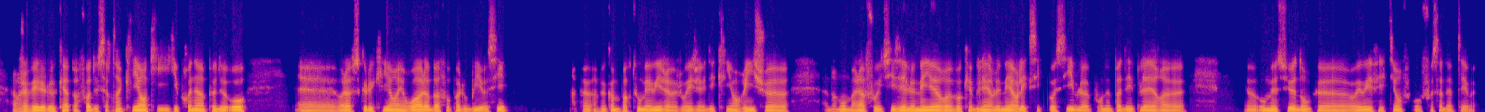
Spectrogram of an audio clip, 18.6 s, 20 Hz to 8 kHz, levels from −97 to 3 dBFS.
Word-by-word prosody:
alors, 85 - -6
j'avais 90 +3 +3
le 95 - +5
le 95 -1 +2
cas 110 -1 0
parfois 100 +2 -1
de 95 - -3
certains 100 +2 -2
clients 110 +2 +4
qui 90 -4 -4
qui 95 - -3
prenaient 95 0 +1
un 95 -2 +3
peu 95 - -2
de 95 +1 +2
haut, 105 +4 +5 0.6
heu, 80 -2 -3
voilà, 90 +3 +2
parce 95 - -4
que 100 - -1
le 95 - +2
client 95 +2 +1
est 90 - +2
roi 105 +5 +4
là-bas, 105 +1 +3
faut - - -7
pas 95 - -3
l'oublier 90 +1 -1
aussi. 125 - 0 0.8
Un - - -16
peu 95 - -3
un - - -9
peu 95 +1 -4
comme 90 -3 -1
partout, 100 +7 -1
mais 95 -5 +3
oui, 100 +1 +4
je 90 -2 -1
je - - -9
voyais 90 +1 -1
j'avais 85 -1 -3
des 85 0 -5
clients 95 -3 -2
riches, 100 +3 -1
heu, 85 -3 0 0.5
ah - - -20
bah, 80 0 -10
bon, 95 +2 0
ben, 85 0 -2
là 95 +1 +2
faut 95 - -3
utiliser 95 +3 0
le 90 0 +3
meilleur, 100 0 +5
heu, 95 - +2
vocabulaire, 100 +3 0
le 100 - +2
meilleur 100 0 +3
lexique 95 -1 -3
possible, 105 +1 -1
heu, 90 - -1
pour 95 - -8
ne 95 - 0
pas 100 +3 -3
déplaire, 100 +1 -1
heu 90 0 -2 0.8
heu, 100 - -2
au 95 +1 -2
monsieur 100 +5 +2
donc 100 -2 -1
heu, 90 -1 -1
oui, 100 +2 +1
oui 105 +1 +3
effectivement 100 +1 -4
faut 85 - -8
faut - - -13
s'adapter, 90 -1 -6
ouais. - - -11
95 Hz, 250 wpm, -21 LUFS, 90-100 Hz, 0.8 s, le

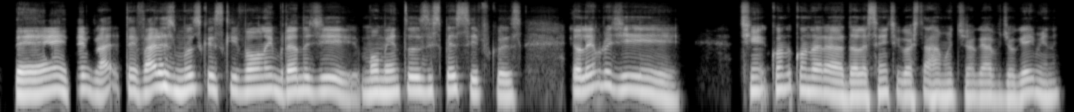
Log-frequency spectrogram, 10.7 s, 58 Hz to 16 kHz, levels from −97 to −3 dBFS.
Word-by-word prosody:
Tem, 150 +4 +4
tem 175 +1 -3
vária 145 +7 -2
tem 165 -2 -1
várias 185 +5 +4
músicas 180 +1 +1
que 170 - -3
vão 165 +2 +2
lembrando 165 -1 +2
de 155 -6 -1
momentos 160 +2 +2
específicos. 150 -6 -2 0.5
Eu 165 - +3
lembro 215 +6 0
de 160 - -1 0.6
tinh 170 +1 -1
quando 185 +2 -1
quando 175 -3 0
eu - - +2
era 150 -3 +1
adolescente 130 +4 0
eu 140 - -6
gostava 130 0 -1
muito 130 0 -2
de - - -14
jogar 130 0 -2
videogame 130 +3 -2
né, 135 +2 -5
155 Hz, 155 wpm, -22 LUFS, 135-175 Hz, 0.6 s, Tem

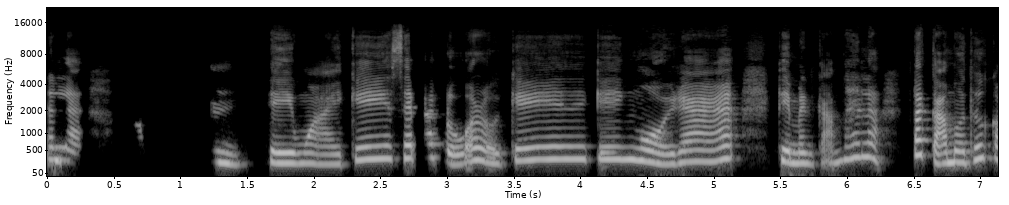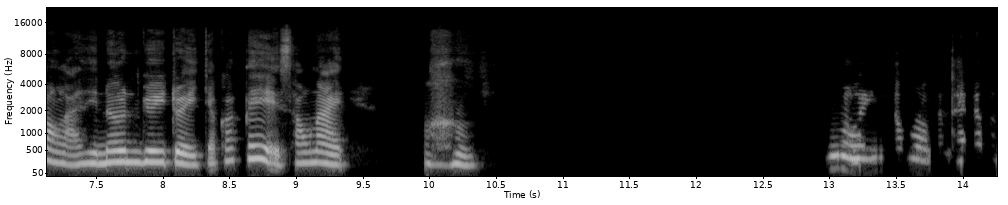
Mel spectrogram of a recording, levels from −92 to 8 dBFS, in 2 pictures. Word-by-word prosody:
nên 290 - +1
là - - -4 1.0
ừm, 230 -2 +1 0.3
thì 220 -1 +5
ngoài 205 -2 -2
cái 300 +2 +2
xếp 315 +1 +2
bát 335 - -3
đũa 200 +6 +1
rồi 270 -6 +1
cái 295 +2 +1 0.2
cái 295 0 0
ngồi 245 -8 +2
ra 245 +2 +1 0.2
á 305 +2 +4 0.3
thì 250 -3 +4
mình 220 -1 +1
cảm 240 +1 -6
thấy 330 +3 0
là 335 -3 0 0.2
tất 390 0 +5
cả - - +5
mọi 235 0 +3
thứ 300 +6 +1
còn 270 -7 -1
lại 195 -1 -3
thì 220 - +1
nên 240 +1 +3
duy 240 0 +4
trì 200 -4 +3
cho - - -5
các 265 +1 -7
thế 310 - +4
hệ 270 - +3
sau 225 0 -5
này. 215 -5 +1 0.8
Ờ. 205 - 0 2.7
Đúng 375 +1 -4
rồi, 310 -2 -2
đúng 275 - -20
rồi, 290 -3 -9
mình 225 - -36
thấy 260 - -13
nó 335 - -15
v - - -33
255 Hz, 190 wpm, -26 LUFS, 220-295 Hz, 2.7 s, thì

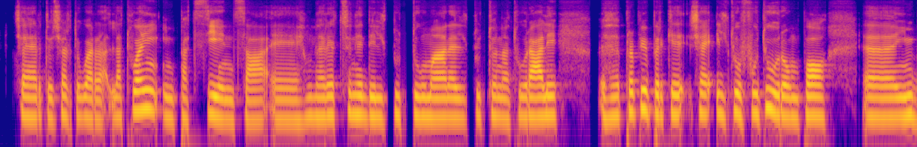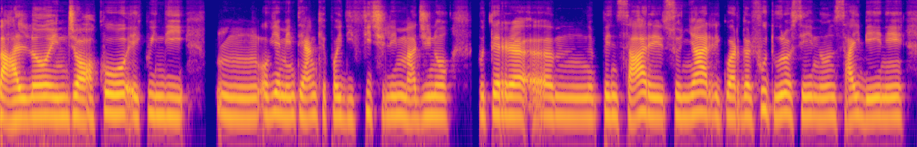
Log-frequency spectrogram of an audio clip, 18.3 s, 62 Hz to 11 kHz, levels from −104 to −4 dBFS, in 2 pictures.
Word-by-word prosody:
Certo, 175 -1 -2
certo, 180 0 -4
guarda, 170 -3 0
la 180 - -3
tua 220 +5 +3 0.2
impazienza 170 -2 -1
è 165 -1 -4
una 180 0 -3
reazione 190 +1 0
del 180 -1 0
tutto 190 0 -5
umana, 175 -1 +3
del 170 0 -2
tutto 185 0 -6
naturale, 180 +1 +3 0.4
ehm, 180 0 -2
proprio 215 +3 +2
perché 195 -1 0
c'è 195 -1 0
il 200 -2 -3
tuo 210 - +2
futuro 200 -1 +2
un 175 -1 -1
po', 185 0 +6 0.3
ehm, 175 0 +2
in 185 +2 +3
ballo, 180 +1 +4
in 180 -1 +2
gioco 190 +2 +3
e 175 - -2
quindi, 185 -3 -4 0.4
mhmm, 180 -2 -2
ovviamente 190 -1 -1
è - - +2
anche 180 +1 -2
poi 180 0 -2
difficile, 180 +2 -6
immagino, 185 0 -1 0.3
poter, 190 +1 0
ehm, 180 -1 0
pensare, 185 0 +1
sognare 190 +3 +1
riguardo 185 0 -1
al 180 - -3
futuro 200 -2 -1
se 185 -1 -4
non 180 0 -4
sai 180 +1 -3
bene, 175 +1 -1
180 Hz, 160 wpm, -21 LUFS, 175-190 Hz, 0.4 s, po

